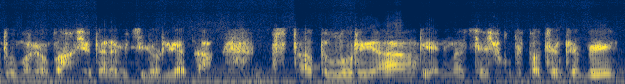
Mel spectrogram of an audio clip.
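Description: A man speaking Georgian over a telephone line, his voice thin and band-limited, talking without a break.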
